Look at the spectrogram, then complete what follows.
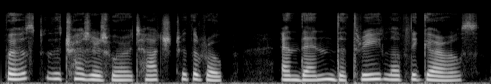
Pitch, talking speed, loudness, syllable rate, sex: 215 Hz, 170 wpm, -17 LUFS, 4.9 syllables/s, female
